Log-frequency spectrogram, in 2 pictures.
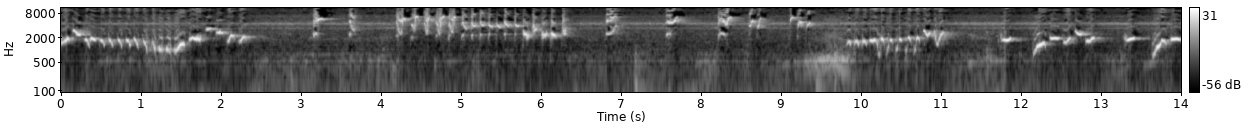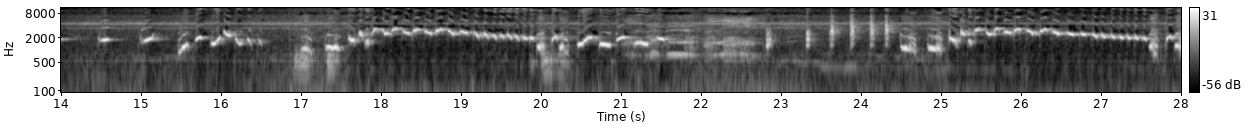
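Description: White-rumped shama (murai batu) singing a long, varied song: quick whistles, fast trills and chattering note runs, with long falling whistled phrases near the middle and again near the end.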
